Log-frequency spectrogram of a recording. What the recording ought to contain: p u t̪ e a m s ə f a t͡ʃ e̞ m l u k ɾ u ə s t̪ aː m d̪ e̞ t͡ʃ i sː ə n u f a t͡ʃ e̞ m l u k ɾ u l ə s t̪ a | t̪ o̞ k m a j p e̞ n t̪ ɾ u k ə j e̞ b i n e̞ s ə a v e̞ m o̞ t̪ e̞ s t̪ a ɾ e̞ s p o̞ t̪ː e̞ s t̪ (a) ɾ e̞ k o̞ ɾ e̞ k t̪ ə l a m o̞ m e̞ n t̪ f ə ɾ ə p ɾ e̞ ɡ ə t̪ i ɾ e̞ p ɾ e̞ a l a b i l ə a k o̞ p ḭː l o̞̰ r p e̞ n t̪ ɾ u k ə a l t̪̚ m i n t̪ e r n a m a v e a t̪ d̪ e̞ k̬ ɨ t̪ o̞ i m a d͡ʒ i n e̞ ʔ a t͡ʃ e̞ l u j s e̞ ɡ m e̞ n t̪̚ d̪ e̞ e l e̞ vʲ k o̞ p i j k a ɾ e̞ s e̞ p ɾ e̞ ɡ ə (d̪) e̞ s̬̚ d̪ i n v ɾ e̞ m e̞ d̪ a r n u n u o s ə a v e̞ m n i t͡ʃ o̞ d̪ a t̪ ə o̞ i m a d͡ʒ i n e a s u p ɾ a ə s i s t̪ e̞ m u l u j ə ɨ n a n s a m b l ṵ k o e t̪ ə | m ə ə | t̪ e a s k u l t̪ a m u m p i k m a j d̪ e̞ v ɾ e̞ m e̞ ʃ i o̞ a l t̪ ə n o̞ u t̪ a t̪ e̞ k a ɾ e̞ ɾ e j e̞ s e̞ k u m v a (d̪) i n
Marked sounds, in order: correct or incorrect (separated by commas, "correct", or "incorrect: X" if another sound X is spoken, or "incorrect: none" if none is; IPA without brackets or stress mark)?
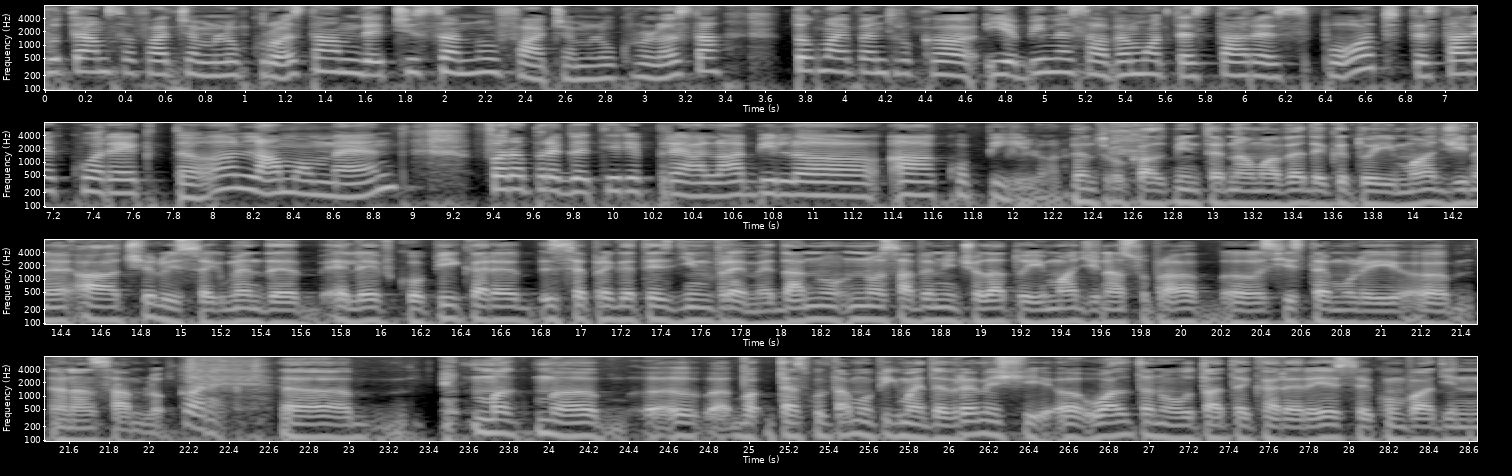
correct, incorrect: t̪, correct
